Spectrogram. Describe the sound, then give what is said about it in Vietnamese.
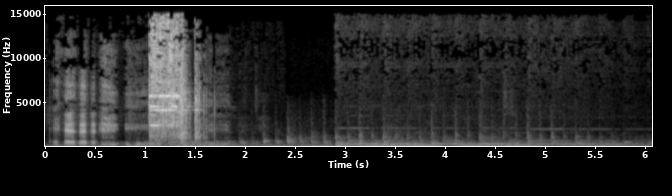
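Glasses clink together in a toast among people drinking, a bright chiming burst that follows a brief voice and gives way to steady music. “Nào, chúng ta cùng cạn ly nào.”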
